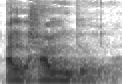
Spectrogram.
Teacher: Jadi alnya harus dibaca jelas karena ini adalah Al-Qamariyah. Alif lam al bertemu dengan huruf ha.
